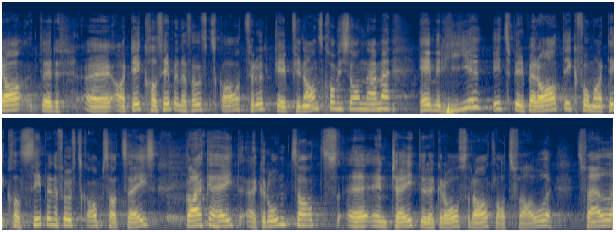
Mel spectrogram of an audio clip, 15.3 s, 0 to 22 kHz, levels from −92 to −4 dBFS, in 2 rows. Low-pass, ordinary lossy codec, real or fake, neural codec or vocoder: 14.4 kHz; none; real; none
